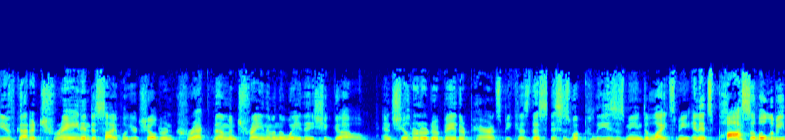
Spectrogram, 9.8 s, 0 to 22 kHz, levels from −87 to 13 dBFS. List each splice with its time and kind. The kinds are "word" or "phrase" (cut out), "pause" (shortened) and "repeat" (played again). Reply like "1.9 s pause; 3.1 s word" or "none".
4.7 s pause; 6.8 s word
